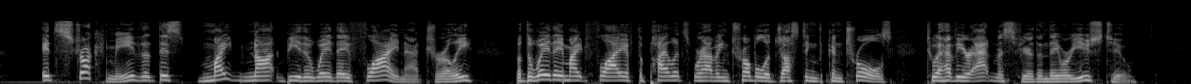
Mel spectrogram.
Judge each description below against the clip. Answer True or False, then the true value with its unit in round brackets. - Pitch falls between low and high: True (175 Hz)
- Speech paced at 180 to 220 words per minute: True (185 wpm)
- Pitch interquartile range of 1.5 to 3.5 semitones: False (4.1 semitones)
